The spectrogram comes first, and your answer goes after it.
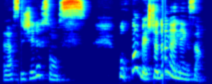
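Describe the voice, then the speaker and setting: A woman's voice: a little high, very animated, fast talker, a bit bright, breathy edge. A woman teacher with a Québécois French accent who gives a spelling lesson to young children, talks to the child directly and keeps asking "hein?".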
